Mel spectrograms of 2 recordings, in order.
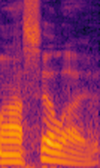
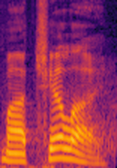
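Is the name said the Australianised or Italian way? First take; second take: Australianised; Italian. First: The name is said in an Australianised way. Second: The name is said in an Italian way. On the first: This is how the other person says the name. The speaker calls it wrong. "you call it Marcello, and it's not Marcello" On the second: This is the name's original Italian form. The speaker calls it right. "it's Marcello"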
